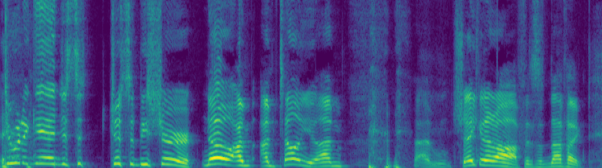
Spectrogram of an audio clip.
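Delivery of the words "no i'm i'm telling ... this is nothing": mock forced calm, strained, holding back a scream. Speaker acting out a stabbed man insisting he is fine, mock holding in a scream. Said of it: "trying so hard not to scream".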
